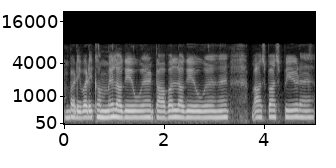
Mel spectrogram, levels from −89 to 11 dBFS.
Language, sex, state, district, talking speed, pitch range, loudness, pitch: Hindi, female, Bihar, Saharsa, 190 wpm, 195-200 Hz, -14 LUFS, 195 Hz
